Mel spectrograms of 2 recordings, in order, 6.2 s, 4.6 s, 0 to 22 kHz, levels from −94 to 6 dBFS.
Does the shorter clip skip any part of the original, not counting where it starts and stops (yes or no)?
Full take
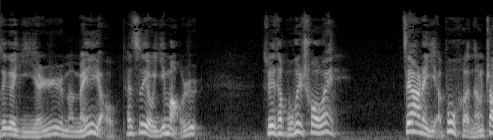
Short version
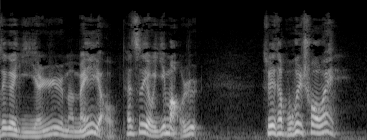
no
